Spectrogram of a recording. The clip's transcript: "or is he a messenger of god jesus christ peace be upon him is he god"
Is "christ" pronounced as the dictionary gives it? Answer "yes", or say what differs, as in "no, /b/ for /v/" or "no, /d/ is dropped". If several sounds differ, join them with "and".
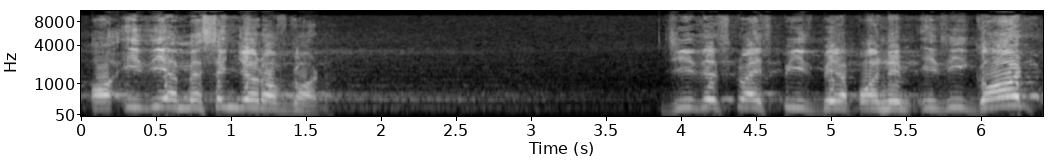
yes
